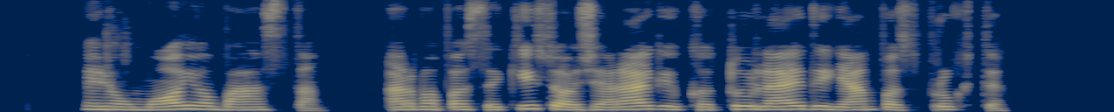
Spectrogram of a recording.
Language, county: Lithuanian, Klaipėda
